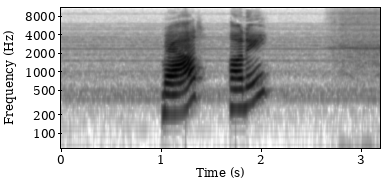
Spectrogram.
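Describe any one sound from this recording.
A woman calls out loudly nearby.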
